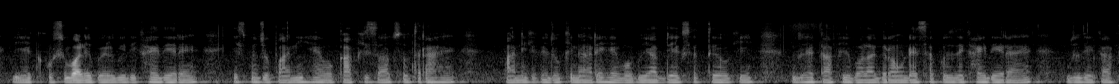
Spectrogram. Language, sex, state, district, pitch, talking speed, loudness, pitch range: Hindi, male, Jharkhand, Sahebganj, 100 Hz, 230 wpm, -31 LUFS, 100-105 Hz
